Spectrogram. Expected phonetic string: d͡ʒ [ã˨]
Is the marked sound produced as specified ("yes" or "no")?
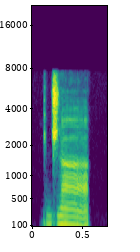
yes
